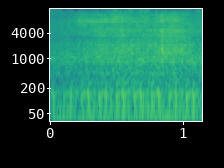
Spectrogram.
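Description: A motorcycle tears along at high speed, above 140, with a loud, steady low engine roar and rushing wind.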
